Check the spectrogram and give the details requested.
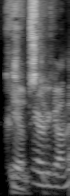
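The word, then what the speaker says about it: Erdoğan: Erdogan, and I'm mispronouncing his name, I'm sure. – Erdogan, that's good.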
